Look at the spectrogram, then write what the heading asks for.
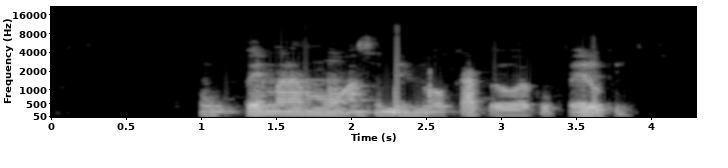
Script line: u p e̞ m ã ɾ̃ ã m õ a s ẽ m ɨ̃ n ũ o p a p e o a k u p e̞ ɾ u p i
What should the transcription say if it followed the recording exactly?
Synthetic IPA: u p e̞ m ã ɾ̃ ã m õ a s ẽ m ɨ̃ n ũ o k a p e o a k u p e̞ ɾ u p i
